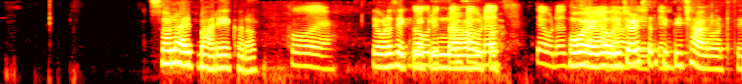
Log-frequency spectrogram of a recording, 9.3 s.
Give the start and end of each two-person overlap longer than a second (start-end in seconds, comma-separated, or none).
7.1-8.4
